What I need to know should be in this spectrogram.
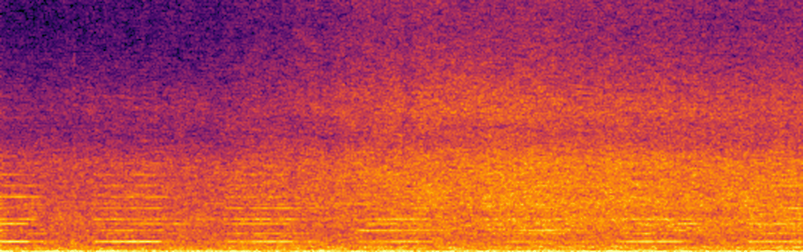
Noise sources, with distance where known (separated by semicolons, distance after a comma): unidentified alert signal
